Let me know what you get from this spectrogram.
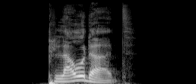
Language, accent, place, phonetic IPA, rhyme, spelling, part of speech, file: German, Germany, Berlin, [ˈplaʊ̯dɐt], -aʊ̯dɐt, plaudert, verb, De-plaudert.ogg
- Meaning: inflection of plaudern: 1. third-person singular present 2. second-person plural present 3. plural imperative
